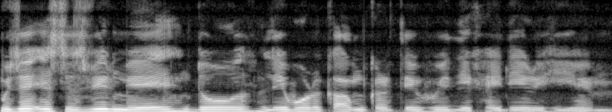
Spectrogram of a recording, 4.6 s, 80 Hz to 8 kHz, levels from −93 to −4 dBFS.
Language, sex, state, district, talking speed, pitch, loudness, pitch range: Hindi, male, Arunachal Pradesh, Lower Dibang Valley, 170 wpm, 135 Hz, -15 LUFS, 130-145 Hz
